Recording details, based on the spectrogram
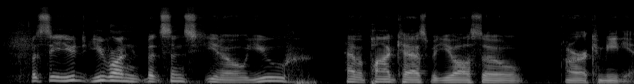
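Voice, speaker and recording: The voice, in an American accent, moves at a fairly slow pace with very wide pitch swings. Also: man, fairly low pitch for a man. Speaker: podcaster and drummer. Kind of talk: casual interview chat.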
